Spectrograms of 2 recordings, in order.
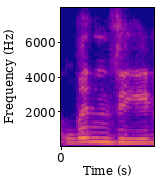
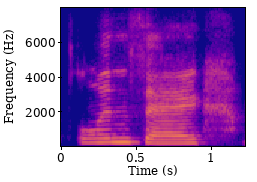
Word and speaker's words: Lyns: I am Lyns. Now I get Lyns, Lynnice, Lynsay. My name is spelled very uniquely, and so I answer to anything, and I won't hold it against you if you call me something different.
